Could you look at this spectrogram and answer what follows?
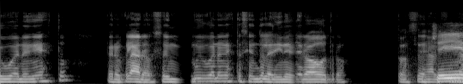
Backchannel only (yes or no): no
